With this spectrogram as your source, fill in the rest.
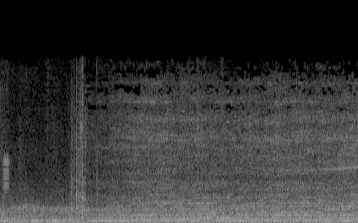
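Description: A hovering speeder's engine hums steadily.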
